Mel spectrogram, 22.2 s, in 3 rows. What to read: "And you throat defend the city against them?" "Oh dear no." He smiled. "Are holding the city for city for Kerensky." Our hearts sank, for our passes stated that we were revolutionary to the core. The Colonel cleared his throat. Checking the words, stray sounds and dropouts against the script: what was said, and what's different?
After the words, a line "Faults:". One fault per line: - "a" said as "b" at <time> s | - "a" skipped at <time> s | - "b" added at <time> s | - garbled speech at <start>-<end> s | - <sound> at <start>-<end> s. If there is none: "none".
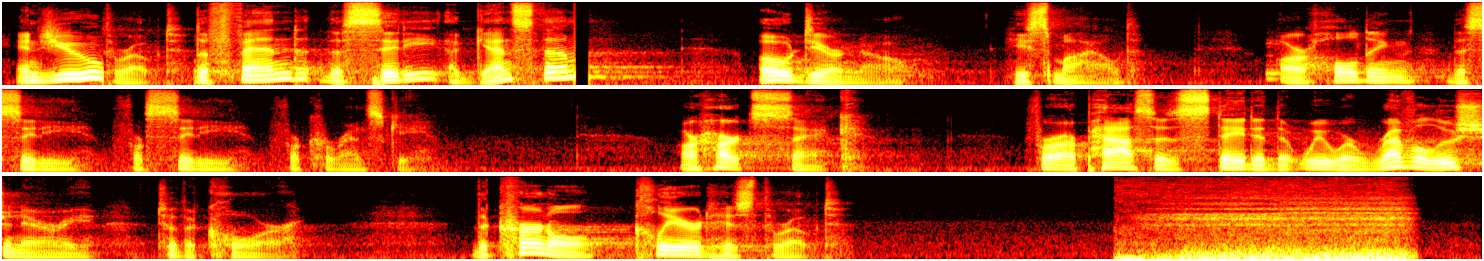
"And you throat defend the city against them?" "Oh dear no." He smiled. "Are holding the city for city for Kerensky." Our hearts sank, for our passes stated that we were revolutionary to the core. The Colonel cleared his throat.
Faults:
- dropout at 2.9-2.9 s
- breath at 20.4-21.9 s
